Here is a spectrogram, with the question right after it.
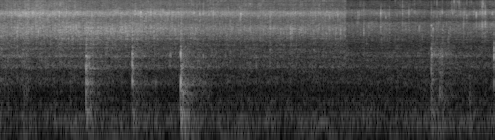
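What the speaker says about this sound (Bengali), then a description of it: "এখন আমি এই যে ডাটাগুলো আর আলুটা এখানে তেলের সাথে একটু নেড়ে চেড়ে হালকা করে" Potato and greens stalks frying in oil in a pan, a steady bright sizzle broken by a few sharp spatula scrapes and taps as they are stirred.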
